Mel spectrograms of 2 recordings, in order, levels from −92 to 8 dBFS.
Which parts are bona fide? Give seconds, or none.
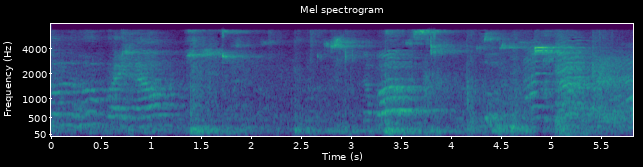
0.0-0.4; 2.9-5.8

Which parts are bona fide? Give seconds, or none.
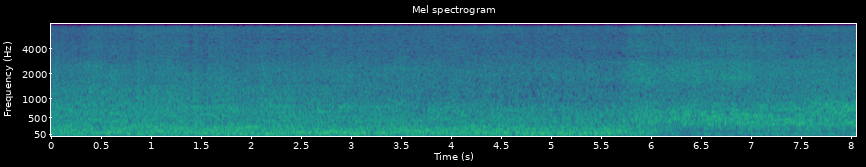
4.7-6.2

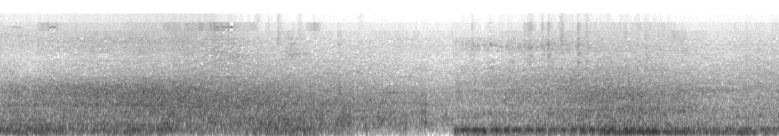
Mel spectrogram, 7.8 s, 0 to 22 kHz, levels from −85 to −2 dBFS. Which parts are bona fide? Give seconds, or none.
0.0-6.2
